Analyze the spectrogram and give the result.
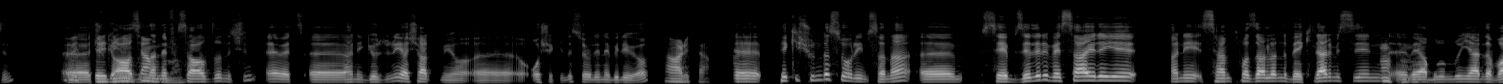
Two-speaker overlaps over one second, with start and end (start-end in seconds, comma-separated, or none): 0.7-1.9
